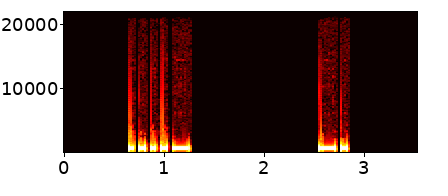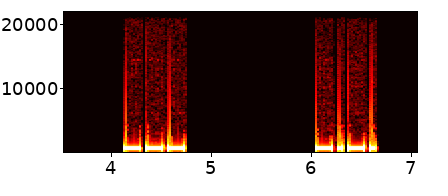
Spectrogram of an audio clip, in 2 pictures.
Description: Morse code, heard as a keyed tone, about 22 wpm, spaced as for 6 wpm, 700 Hz. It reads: 4NOC
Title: USA Call Signs - 5 Characters - 8x Character Spacing - 22wpm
